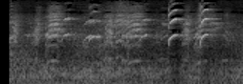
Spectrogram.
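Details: Rainbow lorikeet in Melbourne in a territorial dispute with the camera operator: a busy wash of high chattering chirps, then two loud, shrill, downward-arching screeches about half a second apart near the end.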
